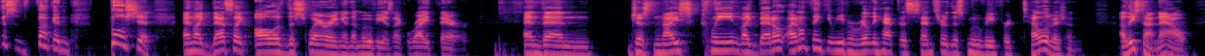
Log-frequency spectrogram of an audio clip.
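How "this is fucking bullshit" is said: put-on, pitched-up drill-sergeant style shouting. Retelling a movie scene where the sergeant shouts at everyone: imitating a sergeant shouting. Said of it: "he's just, like, shouting".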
